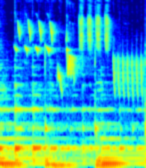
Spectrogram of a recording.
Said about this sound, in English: in the midst of England's Nightingale season about the transformative experience of creating songs in collaboration with the Nightingale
